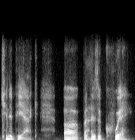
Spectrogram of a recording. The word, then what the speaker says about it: Quinnipiac: uh, it's pronounced Quinnipiac, by the way, Quinnipiac. I grew up uh, near the Quinnipiac River in Connecticut.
